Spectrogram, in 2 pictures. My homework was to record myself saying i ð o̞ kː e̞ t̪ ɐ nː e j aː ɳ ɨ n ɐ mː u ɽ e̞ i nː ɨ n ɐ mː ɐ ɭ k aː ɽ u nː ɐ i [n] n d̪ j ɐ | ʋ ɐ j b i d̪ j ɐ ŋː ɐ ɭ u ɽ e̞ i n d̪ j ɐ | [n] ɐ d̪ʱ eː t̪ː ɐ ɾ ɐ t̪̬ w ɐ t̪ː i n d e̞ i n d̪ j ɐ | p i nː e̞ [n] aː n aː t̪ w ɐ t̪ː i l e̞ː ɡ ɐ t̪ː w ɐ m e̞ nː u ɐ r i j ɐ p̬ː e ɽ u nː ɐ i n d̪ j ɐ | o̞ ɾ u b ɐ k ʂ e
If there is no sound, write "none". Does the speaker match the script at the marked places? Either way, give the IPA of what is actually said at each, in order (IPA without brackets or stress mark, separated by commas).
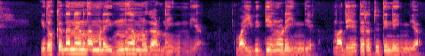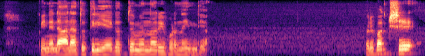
n, m, n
